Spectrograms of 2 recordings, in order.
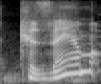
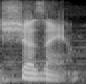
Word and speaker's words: Kazam: Is it Kazam or is it Shazam? – With a K.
